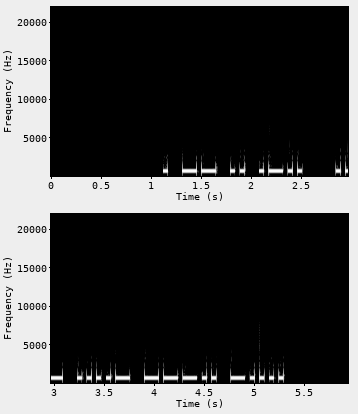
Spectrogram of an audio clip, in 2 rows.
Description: Morse code, heard as a keyed tone, about 25 wpm, 700 Hz. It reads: EMIL A486
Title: CWT Exchange 25wpm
